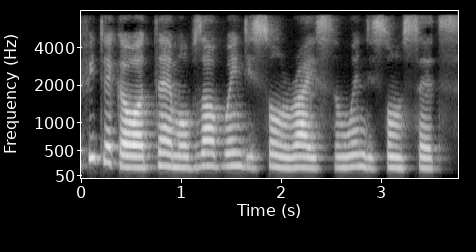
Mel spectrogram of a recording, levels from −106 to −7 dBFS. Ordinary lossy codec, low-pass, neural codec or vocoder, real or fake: MP3, 64 kbps; 7.2 kHz; codec, 24 kHz, 0.5 kbps, DualCodec; fake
